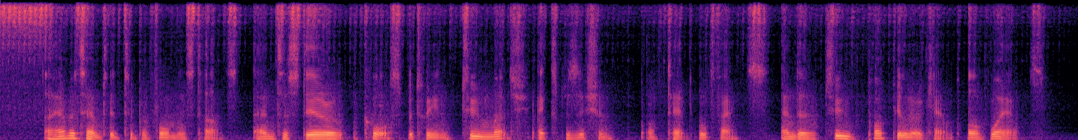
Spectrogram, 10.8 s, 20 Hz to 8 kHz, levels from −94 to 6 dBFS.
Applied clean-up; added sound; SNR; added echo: neural mask model RNNoise.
